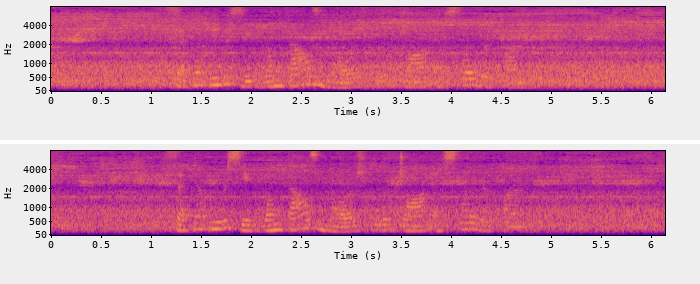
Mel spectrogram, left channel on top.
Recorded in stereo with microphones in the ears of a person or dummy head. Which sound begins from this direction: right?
A woman speaking, at 1.1 s.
